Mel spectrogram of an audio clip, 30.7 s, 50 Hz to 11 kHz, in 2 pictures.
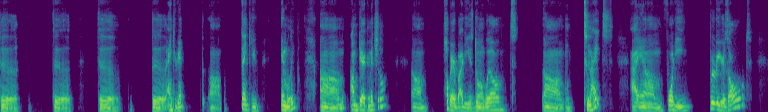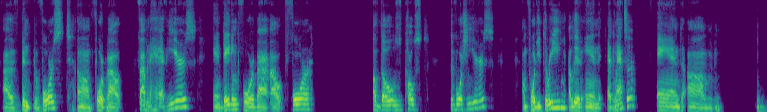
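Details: Stuttering in a 43-year-old man who stutters, introducing himself; stuttering.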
